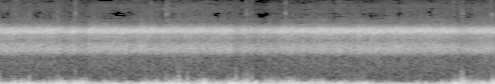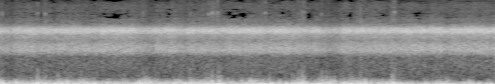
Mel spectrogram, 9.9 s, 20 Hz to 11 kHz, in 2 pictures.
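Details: Many frogs chorusing in rice paddies during rice-planting season, recorded 30 May 2011; a dense, unbroken wall of trilling calls holds steady throughout, over a heavy low rumble like wind buffeting.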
